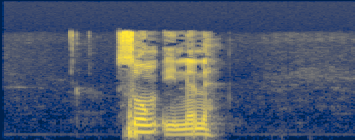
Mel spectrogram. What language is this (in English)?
Basaa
